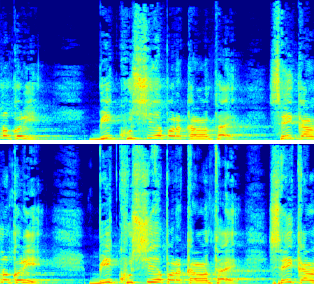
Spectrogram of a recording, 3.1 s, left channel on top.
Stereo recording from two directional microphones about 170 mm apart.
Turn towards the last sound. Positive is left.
turn(degrees=-30)  # may be behind; listen again after turning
